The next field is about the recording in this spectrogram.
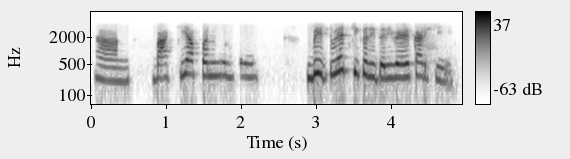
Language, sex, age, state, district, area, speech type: Marathi, female, 18-30, Maharashtra, Kolhapur, urban, conversation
